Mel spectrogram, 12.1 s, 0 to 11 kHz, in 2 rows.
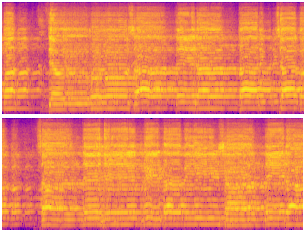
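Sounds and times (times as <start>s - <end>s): man chanting into a microphone: 0.0s - 12.0s.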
